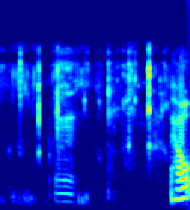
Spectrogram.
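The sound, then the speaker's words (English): Loud, close-up chewing with wet smacks and crunchy clicks in an irregular rhythm, broken by a couple of short hummed voice sounds. “Okay, dude, finish the chewing.”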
